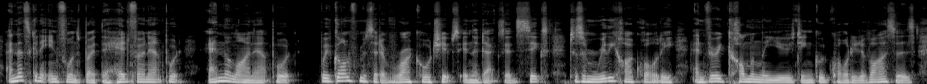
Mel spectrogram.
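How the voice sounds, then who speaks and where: A man presents a product review in a slightly low voice. He moves along at a quick clip, laying out details in an orderly, explanatory way. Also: darkish tone. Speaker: audio gear reviewer, host.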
